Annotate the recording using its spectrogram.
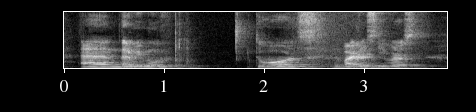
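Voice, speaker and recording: A very slow man with a Czech accent, fairly high pitch, ordinary pitch variation and audible room echo. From Czech Republic. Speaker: sports video host. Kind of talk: solo commentary video. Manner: halting, many fillers.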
